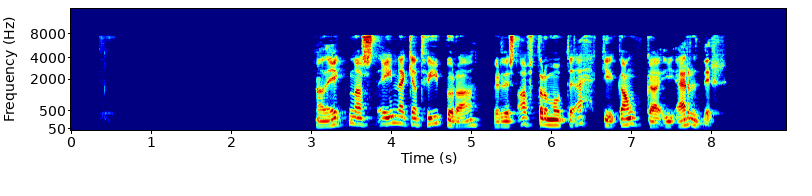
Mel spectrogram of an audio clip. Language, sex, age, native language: Icelandic, male, 30-39, Icelandic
